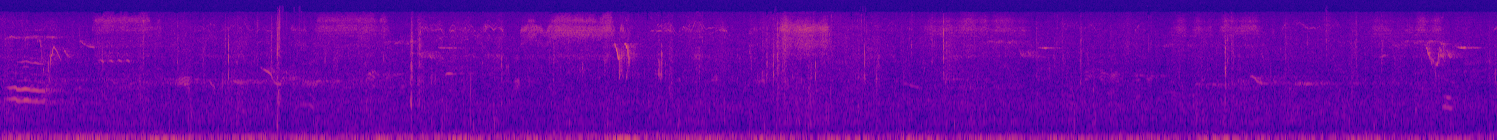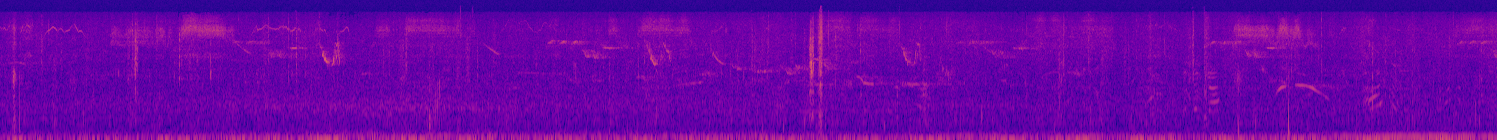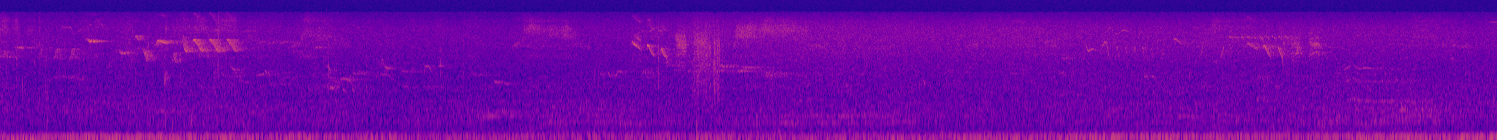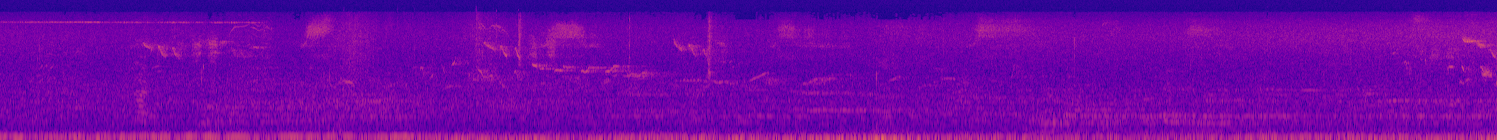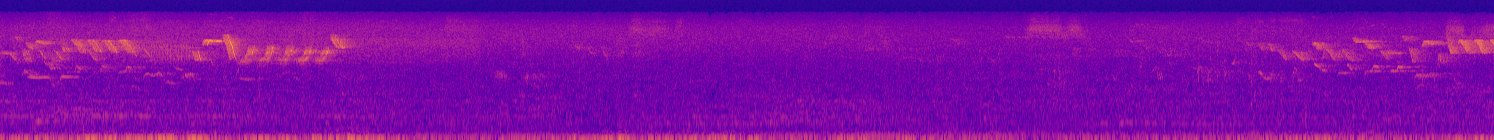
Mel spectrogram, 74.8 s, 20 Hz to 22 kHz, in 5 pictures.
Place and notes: Lockdown SoundWalk @ the park, Lisboa, Portugal - Lockdown SoundWalk @ the park
Small soundwalk recording, can hear bikes, people talking and a mobile masse being transmitted outsite with Mozarts requiem as soundtrack. Recorded in bagpack situation (AB stereo config) with a pair of 172 primo capsules into a SD mixpre6.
